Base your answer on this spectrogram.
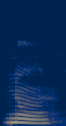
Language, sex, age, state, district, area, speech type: Punjabi, female, 18-30, Punjab, Gurdaspur, urban, read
